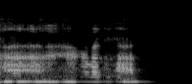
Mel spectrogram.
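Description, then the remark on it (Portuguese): A dog growls low and rumbling, fairly loud, in one continuous snarl of about a second and a half. It swells briefly near the end, then cuts off into silence. “Você vê o cachorro rosnando,”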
